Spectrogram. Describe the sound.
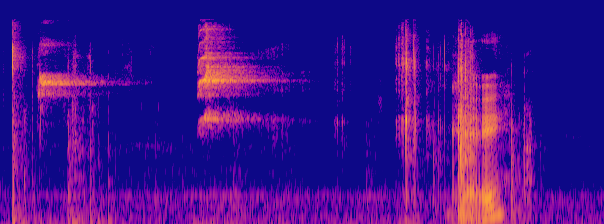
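Scissors cutting, a few short, crisp snips separated by quiet gaps, with a voice speaking briefly among them.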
